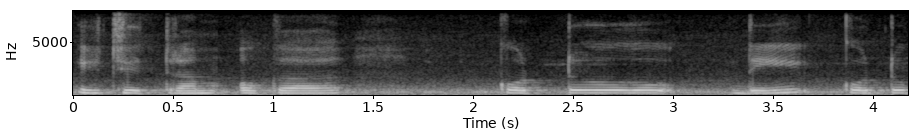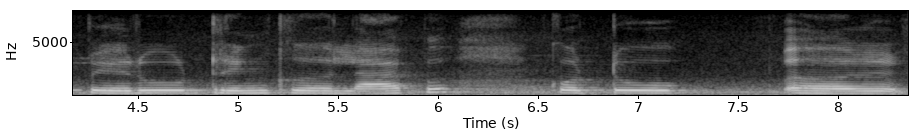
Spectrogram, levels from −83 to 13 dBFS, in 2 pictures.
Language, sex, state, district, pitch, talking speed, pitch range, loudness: Telugu, female, Andhra Pradesh, Srikakulam, 235 Hz, 85 wpm, 230-250 Hz, -14 LUFS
